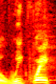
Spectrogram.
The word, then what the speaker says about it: Weequahic: we've been doing it, I never went to Weequahic. That's how you pronounce it, yeah, Weequahic?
